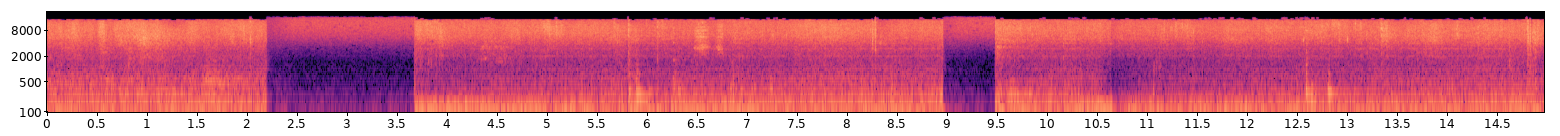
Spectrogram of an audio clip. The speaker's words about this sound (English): Air conditioning has kicked on.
